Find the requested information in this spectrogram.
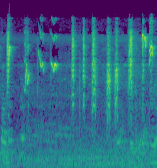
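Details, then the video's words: Kolibri ninja singing to stir quiet birds into song. Sharp high chirps, short slurred whistles and evenly spaced chips come roughly every quarter second. "PANCINGAN KONIN GACOR, COCOK BUAT BURUNG SUSAH BUNYI"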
